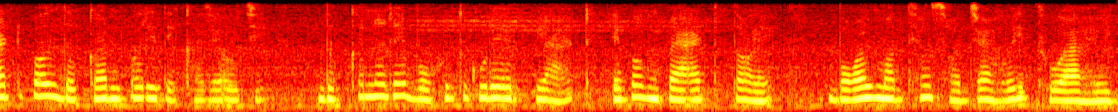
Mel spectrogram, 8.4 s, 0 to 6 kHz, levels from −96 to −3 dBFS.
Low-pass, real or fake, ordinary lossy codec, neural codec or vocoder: 5.4 kHz; fake; none; vocoder, 22.05 kHz, 80 mel bands, Vocos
